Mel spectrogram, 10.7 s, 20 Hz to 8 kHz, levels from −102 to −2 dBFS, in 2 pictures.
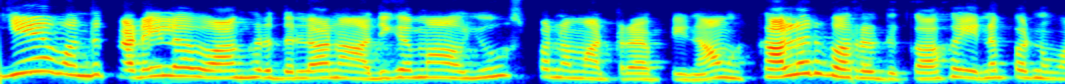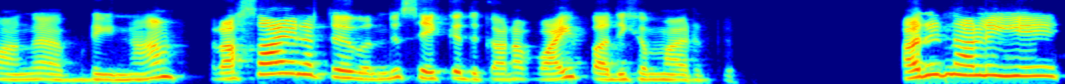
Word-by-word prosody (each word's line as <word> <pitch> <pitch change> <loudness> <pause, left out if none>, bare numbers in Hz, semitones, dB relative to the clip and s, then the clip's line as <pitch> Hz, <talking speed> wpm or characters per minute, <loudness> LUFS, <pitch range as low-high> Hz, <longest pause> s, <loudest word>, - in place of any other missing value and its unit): ஏன் 475 -1 +3
வந்து 330 0 -1
கடைல 305 +5 +4 0.2
வாங்குறதெல்லாம் 250 -1 0
நான் 225 -2 +1
அதிகமா 260 +4 -2 0.2
யூஸ் 315 +3 -6
பண்ண 265 -2 -5
மாட்றேன் 205 -1 -2
அப்டின்னா, 190 -2 -6
அவங்க 240 -5 -7
கலர் 385 +9 +7
வர்றதுக்காக 220 -4 -2
என்ன 250 +1 -4
பண்ணுவாங்க 205 -6 -7
அப்டின்னா, 180 +1 -6 0.4
ரசாயனத்த 365 - +4
வந்து 215 +8 -7
சேக்கறதுக்கான 210 -4 -3
வாய்ப்பு 210 +1 +1
அதிகமா 190 -1 -5
இருக்கு. 170 -1 -21 0.9
அதுனாலயே 335 -1 +4
240 Hz, 130 wpm, -24 LUFS, 200-285 Hz, 0.9 s, கலர்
